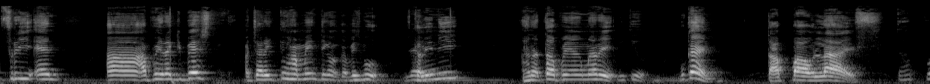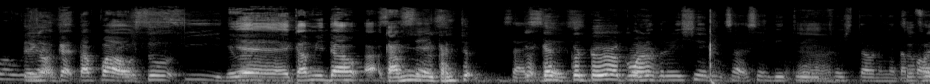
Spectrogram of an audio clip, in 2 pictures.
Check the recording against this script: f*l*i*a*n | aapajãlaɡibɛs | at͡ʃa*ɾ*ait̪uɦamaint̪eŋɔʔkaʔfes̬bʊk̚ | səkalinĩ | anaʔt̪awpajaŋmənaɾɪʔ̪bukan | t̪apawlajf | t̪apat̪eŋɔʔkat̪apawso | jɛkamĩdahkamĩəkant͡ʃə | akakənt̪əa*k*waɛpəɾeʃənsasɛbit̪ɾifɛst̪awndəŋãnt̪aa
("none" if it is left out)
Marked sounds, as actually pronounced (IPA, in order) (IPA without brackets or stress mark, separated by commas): ɾ, ɛ, ɾ, k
